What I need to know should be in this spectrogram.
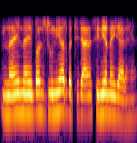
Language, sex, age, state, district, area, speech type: Hindi, male, 18-30, Uttar Pradesh, Chandauli, rural, conversation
